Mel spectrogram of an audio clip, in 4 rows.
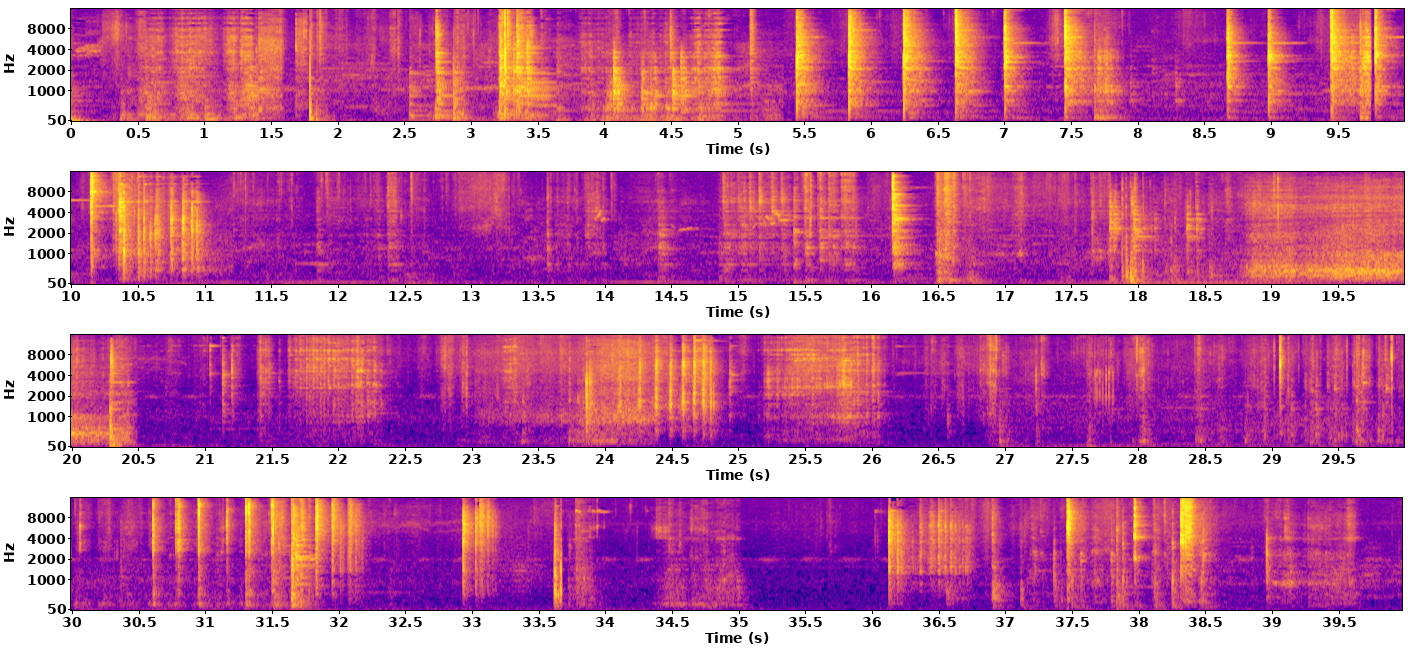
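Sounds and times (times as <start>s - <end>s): hand tools knocking on metal: 1.8s - 8.0s, 8.6s - 10.3s.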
